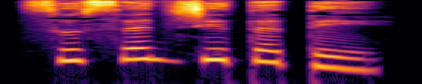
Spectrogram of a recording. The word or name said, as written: ಸುಸಜ್ಜಿತತೆ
